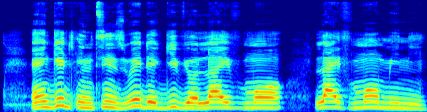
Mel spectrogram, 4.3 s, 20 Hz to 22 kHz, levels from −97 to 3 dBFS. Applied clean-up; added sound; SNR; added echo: none; none; none; none.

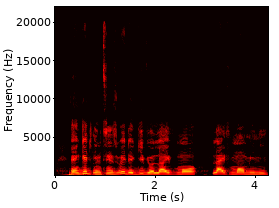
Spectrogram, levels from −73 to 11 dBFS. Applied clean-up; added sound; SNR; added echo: neural mask model Resemble Enhance denoiser.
